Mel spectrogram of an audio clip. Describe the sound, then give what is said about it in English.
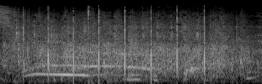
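An audience claps in a scattered, uneven burst when asked to clap if they could care less about the Patriots or the Rams, with sharp individual claps standing out over a steady wash of applause while a few voices call out faintly in the room. “Clap if you could care less.”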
